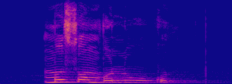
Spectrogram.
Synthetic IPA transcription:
musombʱuluːkʼu

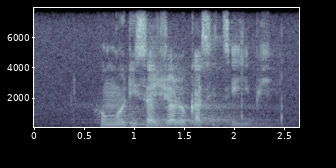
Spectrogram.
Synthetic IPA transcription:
hʊŋodisad͡ʒwalɔkʼasɪt͡sʼeːbi

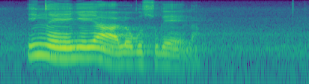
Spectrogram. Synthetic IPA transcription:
iŋ͡ǀɛɲɛjalok̬usuk̬ɛ̰ːla̰

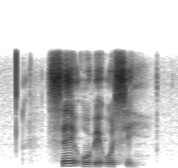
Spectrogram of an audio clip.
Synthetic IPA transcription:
sɪʔʊbɛʔʊsɪ̰

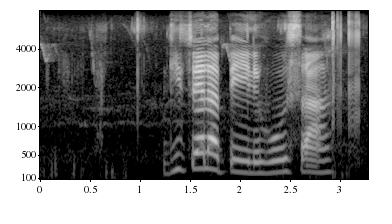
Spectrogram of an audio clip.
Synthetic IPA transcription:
dit͡sʼwɛlapʼɪlɪɦʊsa̰

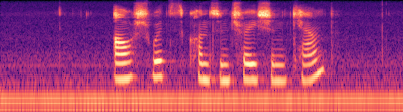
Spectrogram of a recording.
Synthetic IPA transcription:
ʔaʊʃwətskʰɔ̃nsə̃ntʰɹeʃə̃nkʰãmp

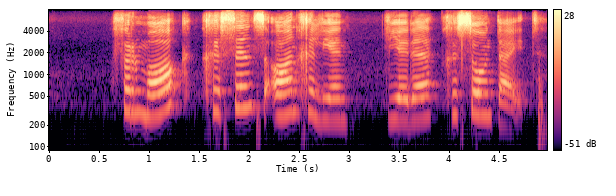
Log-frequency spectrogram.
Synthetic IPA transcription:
fərmɑːkχəsənsɑːnχəliən | d̥iədəχəsɔntɦəjt

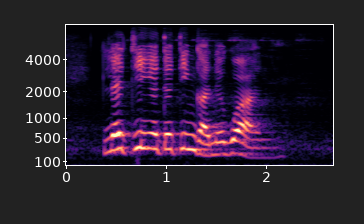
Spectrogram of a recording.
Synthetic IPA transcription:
letʼiɲɛtʼetʼiŋanɛk̬waːnɔ

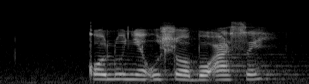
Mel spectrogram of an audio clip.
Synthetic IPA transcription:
kʼoluɲɛʔuɬɔɓɔʔaːsɪ

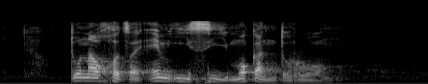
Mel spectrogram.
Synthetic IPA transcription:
tʊnak͡xʰɔt͡saʔɛmisimokan̩tʊroːŋ̩

